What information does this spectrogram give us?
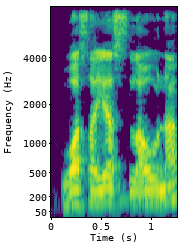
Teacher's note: ওয়া ওপেন থাকবে, সিন open থাকবে, ইয়া ওপেন থাকবে, আর সরটাকে একটু ডিপ করে পড়বো।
